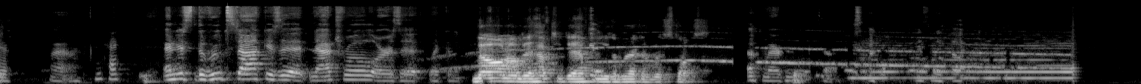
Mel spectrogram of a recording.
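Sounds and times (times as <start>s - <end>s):
speech: 0.0s - 10.8s
fire engine siren passing by: 4.6s - 10.8s.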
